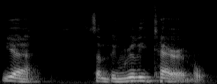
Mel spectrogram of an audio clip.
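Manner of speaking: holding back tears. Acted. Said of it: "he's holding back his tears".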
